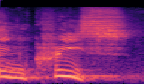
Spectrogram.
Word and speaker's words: increase: ببینید دوستان، تلفظ اسم و فعل این واژه فرق داره. اول اینکه increase نیستش، هر دوتا اسم و فعل سه هست. اسمش میشه increase، فعلش میشه increase، استرسش فرق داره.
